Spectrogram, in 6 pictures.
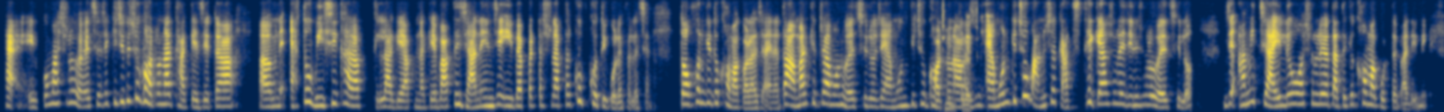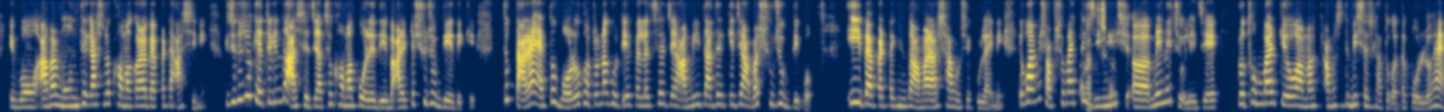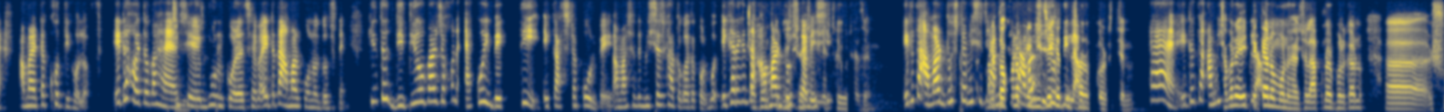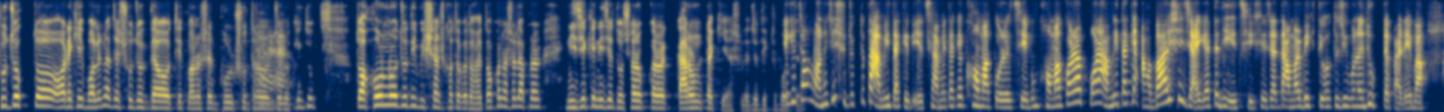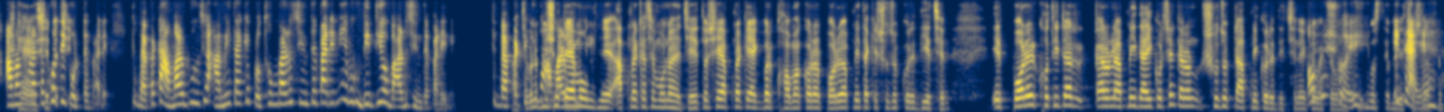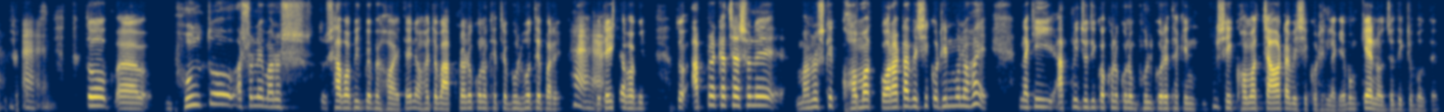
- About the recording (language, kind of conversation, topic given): Bengali, podcast, ক্ষমা করা মানে কি সব ভুলও মুছে ফেলতে হবে বলে মনে করো?
- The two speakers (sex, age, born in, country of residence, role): female, 25-29, Bangladesh, Bangladesh, guest; male, 25-29, Bangladesh, Bangladesh, host
- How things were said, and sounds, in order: other background noise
